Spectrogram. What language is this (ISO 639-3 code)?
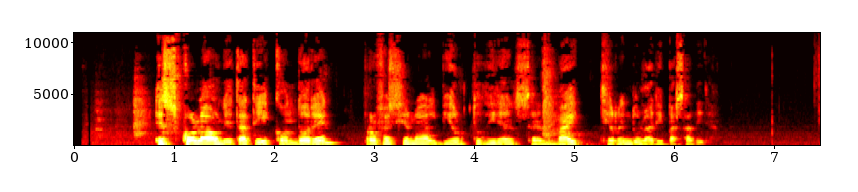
eus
